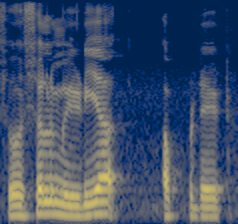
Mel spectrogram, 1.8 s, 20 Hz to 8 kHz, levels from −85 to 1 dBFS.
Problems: background sounds at intervals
